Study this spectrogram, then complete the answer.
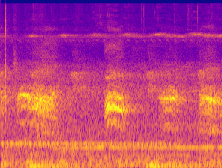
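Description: Crows caw outdoors, about four harsh, loud calls spaced roughly a second apart, close by, over a steady electrical hum.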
